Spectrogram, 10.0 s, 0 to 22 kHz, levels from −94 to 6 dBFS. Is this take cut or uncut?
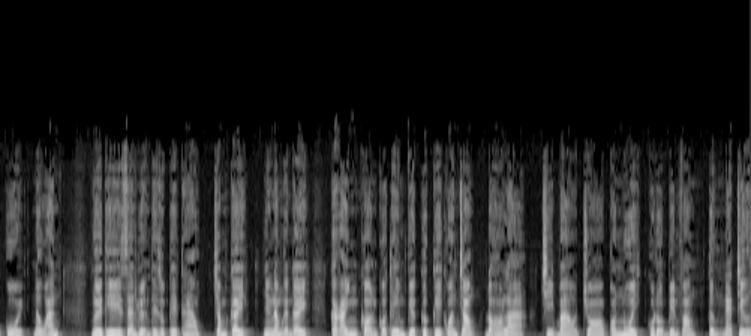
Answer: cut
